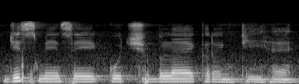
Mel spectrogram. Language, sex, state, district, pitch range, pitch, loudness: Hindi, male, Haryana, Jhajjar, 120-135 Hz, 130 Hz, -16 LUFS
